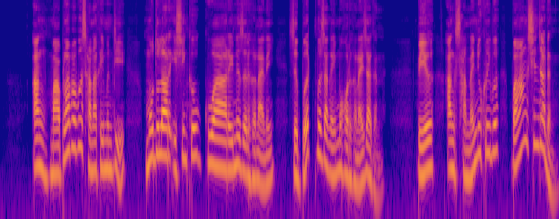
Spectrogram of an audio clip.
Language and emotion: Bodo, surprised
